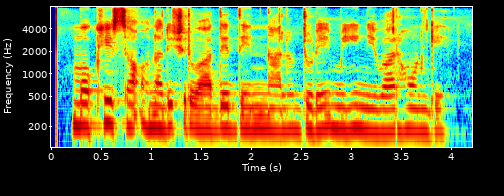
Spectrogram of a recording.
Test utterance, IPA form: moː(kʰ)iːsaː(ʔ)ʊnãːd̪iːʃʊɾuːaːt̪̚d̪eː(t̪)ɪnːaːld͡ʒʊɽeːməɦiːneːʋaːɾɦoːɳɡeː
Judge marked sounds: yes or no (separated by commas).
yes, yes, no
